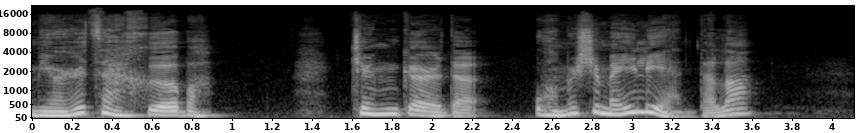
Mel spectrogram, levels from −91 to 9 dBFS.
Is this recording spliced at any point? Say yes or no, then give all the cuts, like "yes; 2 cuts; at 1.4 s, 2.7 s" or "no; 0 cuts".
yes; 1 cut; at 1.2 s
